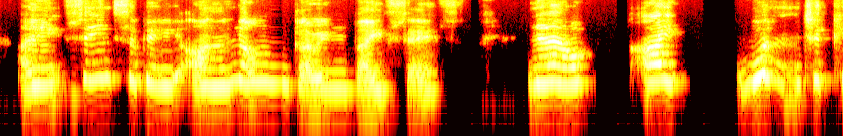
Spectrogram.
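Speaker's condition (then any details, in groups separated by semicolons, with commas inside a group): Cerebral palsy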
